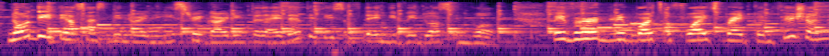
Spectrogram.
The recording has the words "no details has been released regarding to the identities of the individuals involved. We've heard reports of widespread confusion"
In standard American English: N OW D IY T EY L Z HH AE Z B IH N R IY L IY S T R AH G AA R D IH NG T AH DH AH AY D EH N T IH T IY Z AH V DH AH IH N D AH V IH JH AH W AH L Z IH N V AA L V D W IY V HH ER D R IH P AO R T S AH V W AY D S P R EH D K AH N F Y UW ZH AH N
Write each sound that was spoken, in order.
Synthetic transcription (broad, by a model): N OW D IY T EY L S HH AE S B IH N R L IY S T R AH G AA R D IH NG T AH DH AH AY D EH N T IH T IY S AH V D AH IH N D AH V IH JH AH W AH L S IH N W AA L D W IY V HH ER D R IH P AO R T S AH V W AY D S B R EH D K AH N F Y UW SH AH N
